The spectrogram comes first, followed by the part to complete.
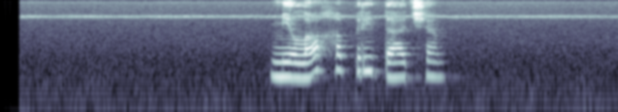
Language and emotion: Russian, neutral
